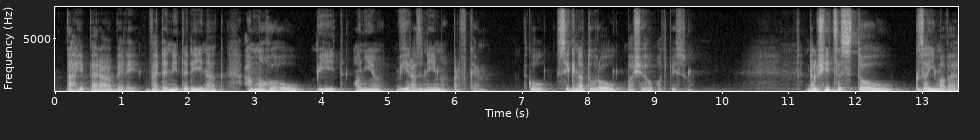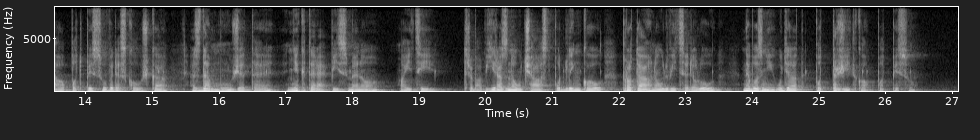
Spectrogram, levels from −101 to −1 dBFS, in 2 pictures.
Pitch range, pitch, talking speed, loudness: 100-130 Hz, 110 Hz, 95 wpm, -26 LUFS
